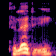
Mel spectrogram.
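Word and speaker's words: Teledu: Derby couldn't speak Welsh tedi and that is how it's pronounced because in Welsh you sound like eyes and why sound like 's just to confuse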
